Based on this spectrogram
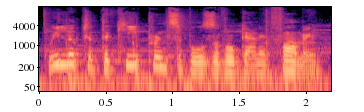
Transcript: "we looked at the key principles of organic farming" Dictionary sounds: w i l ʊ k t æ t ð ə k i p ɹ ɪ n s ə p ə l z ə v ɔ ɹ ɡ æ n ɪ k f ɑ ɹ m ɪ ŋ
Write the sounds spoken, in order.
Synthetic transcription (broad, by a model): w i l ʊ k t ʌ t ð ə k i p ɹ ɪ n s ə p ə l z ə v ɔ ɡ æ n ɪ k f ɑ m ɪ ŋ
